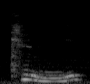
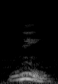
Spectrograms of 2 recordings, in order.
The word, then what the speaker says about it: knee: Don't say kinny, say knee.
